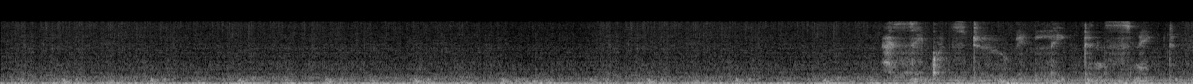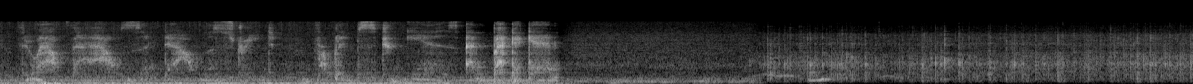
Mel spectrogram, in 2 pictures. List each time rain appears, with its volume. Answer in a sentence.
The rain can be heard from 0.0 to 23.8 s, at a steady volume.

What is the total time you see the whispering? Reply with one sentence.
The whispering can be heard for 9 seconds in total.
